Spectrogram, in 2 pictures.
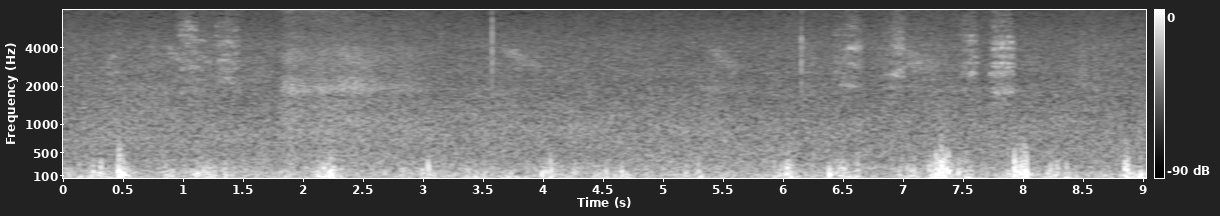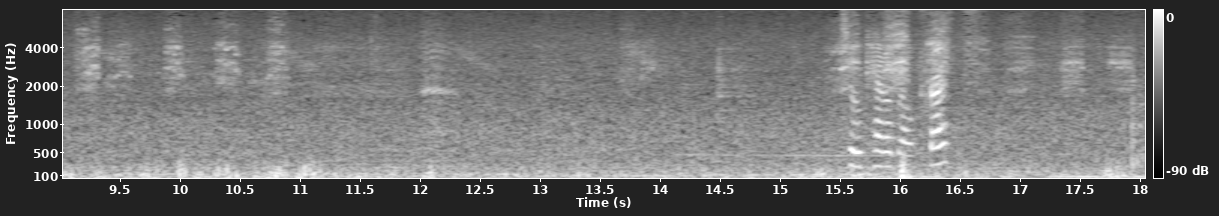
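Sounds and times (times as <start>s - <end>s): wind buffeting microphone: 0.0s - 14.3s, 15.2s - 18.0s.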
